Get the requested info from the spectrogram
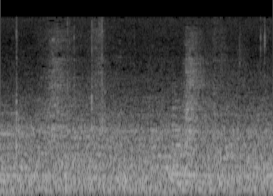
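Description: Steady low rumble of outdoor street background, like traffic, with a faint voice briefly in the second half.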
